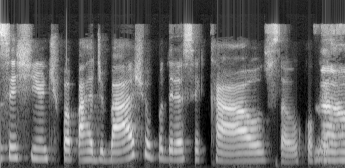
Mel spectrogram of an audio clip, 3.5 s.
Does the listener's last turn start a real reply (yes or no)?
yes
